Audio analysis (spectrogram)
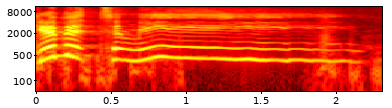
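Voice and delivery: high, slow, drawn-out whiny voice. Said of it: "they all screamed".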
